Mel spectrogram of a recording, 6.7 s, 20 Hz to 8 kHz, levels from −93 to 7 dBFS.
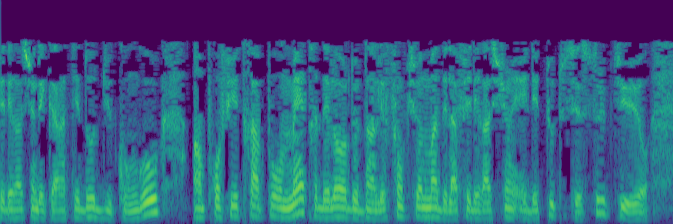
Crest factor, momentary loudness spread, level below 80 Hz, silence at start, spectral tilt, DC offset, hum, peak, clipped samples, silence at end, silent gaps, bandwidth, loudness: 18 dB; 7 LU; -58 dBFS; 0 s; -10.5 dB/octave; under 0.1%; none; -2 dBFS; under 0.1%; 0 s; none; 4.8 kHz; -20 LUFS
